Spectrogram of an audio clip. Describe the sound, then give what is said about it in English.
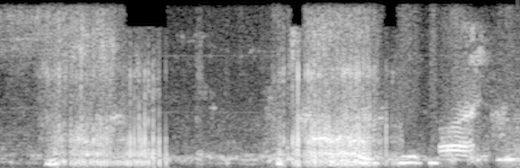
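A person snores online in repeated rough, rasping breaths, heard through a muffled, tinny line; a voice seems to talk over parts of it. “I can't believe that somebody's actually snoring online right now.”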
